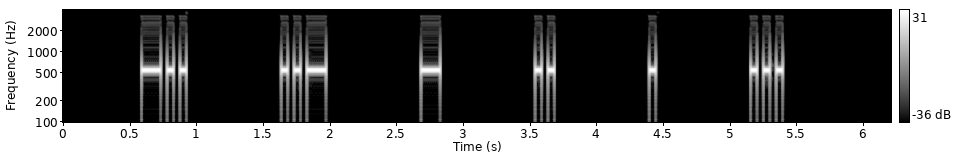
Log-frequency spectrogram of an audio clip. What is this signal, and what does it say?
Morse code, heard as a keyed tone, about 25 wpm, spaced as for 10 wpm, 550 Hz. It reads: DUTIES
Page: news-headlines-in-morse-code-at-10-wpm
